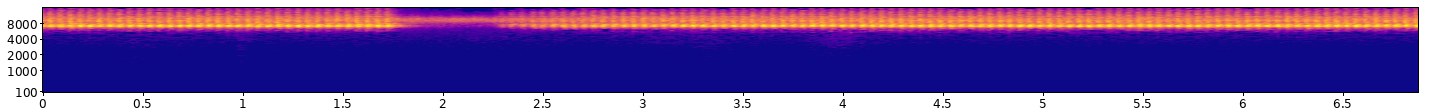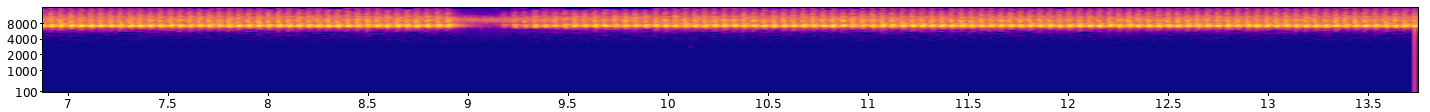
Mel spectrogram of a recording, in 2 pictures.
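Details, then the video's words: Shrill, unbroken high-pitched chirring of grasshoppers with a regular pulse near four per second, interrupted by two momentary silences; nothing else audible. "3 Hours of Grass Hopper Sounds"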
